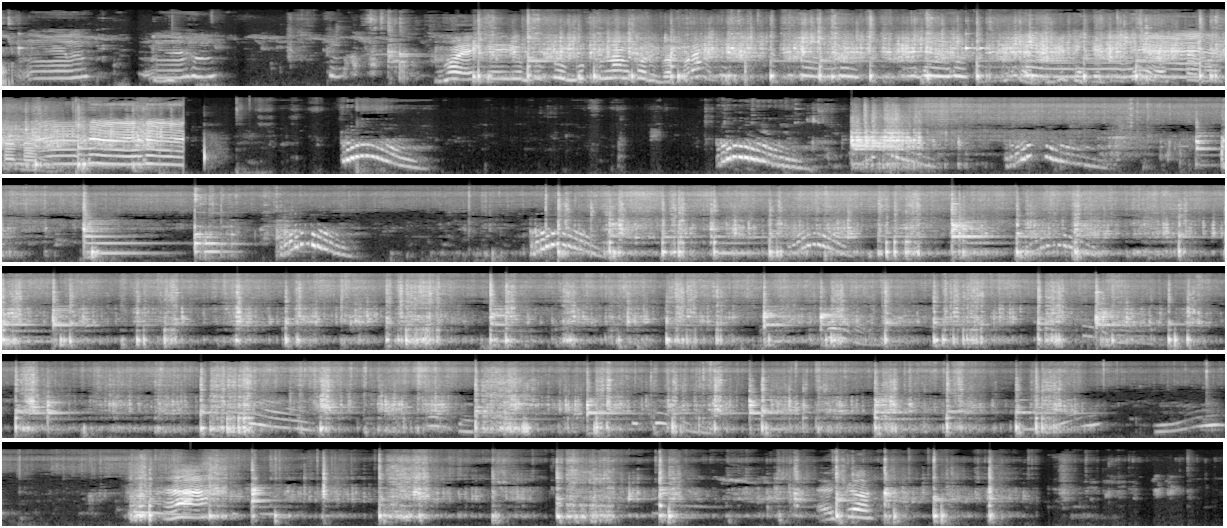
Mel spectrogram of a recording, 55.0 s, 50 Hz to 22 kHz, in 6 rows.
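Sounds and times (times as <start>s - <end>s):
food sizzling in a pot: 2.8s - 10.6s, 14.7s - 54.0s
metal spatula scraping a pot: 2.8s - 10.6s, 15.5s - 45.3s, 45.9s - 54.4s.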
